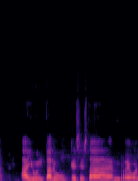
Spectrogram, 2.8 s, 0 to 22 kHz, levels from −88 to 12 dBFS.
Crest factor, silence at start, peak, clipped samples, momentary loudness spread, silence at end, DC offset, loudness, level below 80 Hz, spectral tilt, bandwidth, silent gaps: 18 dB; 0.45 s; -14 dBFS; under 0.1%; 7 LU; 0 s; under 0.1%; -32 LUFS; -80 dBFS; -6 dB/octave; 10 kHz; none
